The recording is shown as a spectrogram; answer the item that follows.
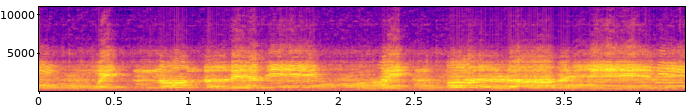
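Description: Edison Blue Amberol cylinder record playing a song: male singing with band accompaniment. The sound is thin and narrow, with little deep bass or high treble, as on an early acoustic recording.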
